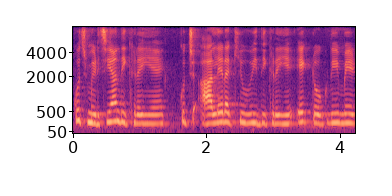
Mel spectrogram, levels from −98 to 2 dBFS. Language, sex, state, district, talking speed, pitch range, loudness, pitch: Hindi, female, Chhattisgarh, Bilaspur, 210 wpm, 210-235 Hz, -18 LUFS, 220 Hz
